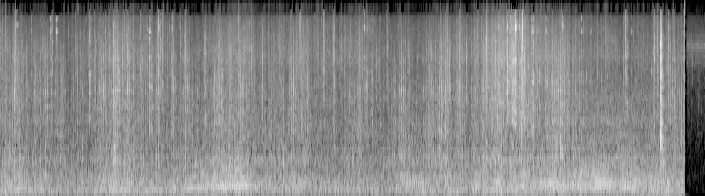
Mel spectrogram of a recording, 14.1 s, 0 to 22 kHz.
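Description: A 2017 Ford F-150 Raptor pickup accelerates hard in third gear, its engine a loud, sustained low roar that rises in pitch as it pulls, heard from inside the cab and cutting off abruptly at the end.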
